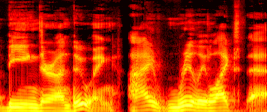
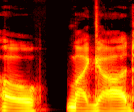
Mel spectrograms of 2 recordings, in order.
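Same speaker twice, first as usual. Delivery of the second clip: mock-dejected robot voice, lower, much slower. Retelling a Rick and Morty scene to a friend, in a dejected Butter Robot voice. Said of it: "he just drops his head and goes".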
